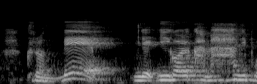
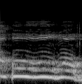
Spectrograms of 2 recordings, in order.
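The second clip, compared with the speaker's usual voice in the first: loud, high-pitched pretend wail; mock crying; 8 semitones higher, 5 dB louder, slower than usual. Teacher shows a pupil openly crying, mock sobbing. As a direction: fake a sobbing "uh, uh". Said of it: "막 우는".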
